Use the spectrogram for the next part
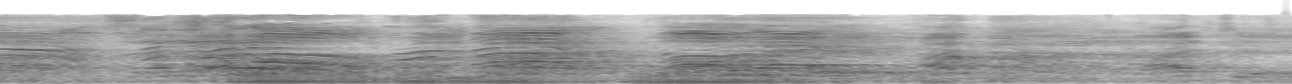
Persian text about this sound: گفتم دیگه اسم سوره رو ببرم شما فریاد درود و سلامتون بلند میشه.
